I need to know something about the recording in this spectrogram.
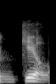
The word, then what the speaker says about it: Gil: I agree with something he said that Luis Hill, is it Heel or Gill? How do we pronounce his last name? It's Heel, yeah.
